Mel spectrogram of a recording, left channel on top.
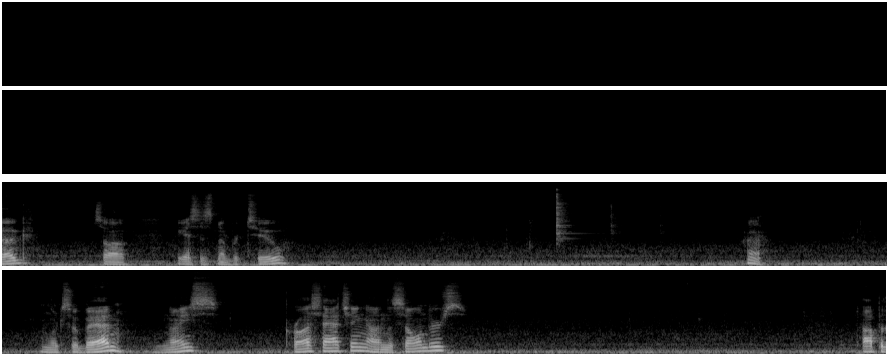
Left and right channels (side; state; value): left; silent; digital silence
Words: So I guess it's number 2. Huh. Doesn't look so bad. Nice cross hatching on the cylinders. Top of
